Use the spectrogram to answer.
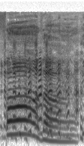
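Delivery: put-on loud, high, drawn-out accented "Father"; mock accent. Host correcting the misheard pet name, hammed-up accent. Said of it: "Are you saying farther".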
